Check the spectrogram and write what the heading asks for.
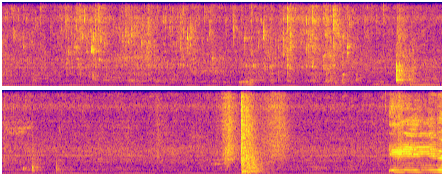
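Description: Water poured from a bowl into a saucepan of meat stew, then a wooden spoon stirring it and knocking against the pot a few times, sharpest about seven seconds in. A woman's voice starts singing near the end.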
